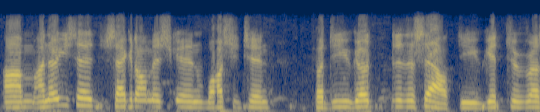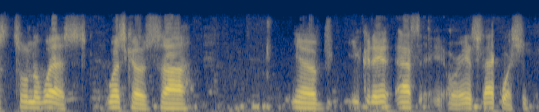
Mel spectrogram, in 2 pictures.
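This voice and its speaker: A man from the American South hosting a casual podcast interview, excitable and joking, with loud bursts. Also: on the high side, normal speed, dull audio. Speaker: podcast host.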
